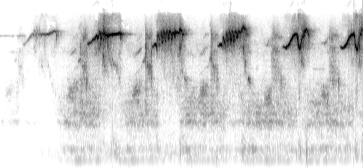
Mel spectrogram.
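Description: European Starling song ending in loud, high-pitched screeching phrases, repeated about once a second over a softer rattling chatter.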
